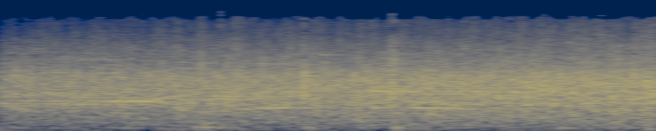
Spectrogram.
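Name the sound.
standing audience applauding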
